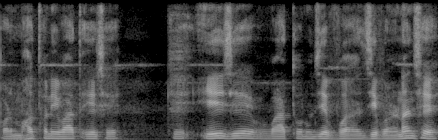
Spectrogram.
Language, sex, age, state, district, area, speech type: Gujarati, male, 45-60, Gujarat, Ahmedabad, urban, spontaneous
